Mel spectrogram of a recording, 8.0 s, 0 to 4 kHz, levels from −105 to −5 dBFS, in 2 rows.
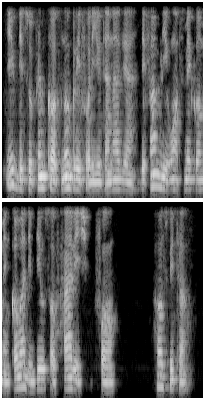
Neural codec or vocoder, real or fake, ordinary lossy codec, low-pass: none; real; none; 3.6 kHz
